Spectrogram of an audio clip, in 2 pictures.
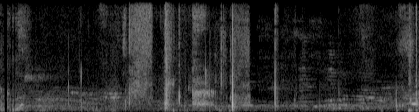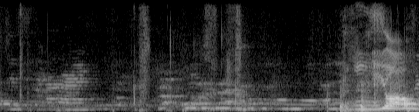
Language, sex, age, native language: Icelandic, female, 10, Icelandic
